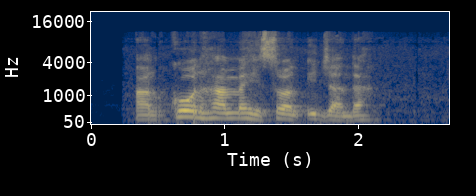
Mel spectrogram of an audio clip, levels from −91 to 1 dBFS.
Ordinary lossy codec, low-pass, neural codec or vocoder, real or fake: Opus, 16 kbps; 10.8 kHz; none; real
